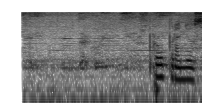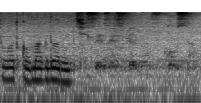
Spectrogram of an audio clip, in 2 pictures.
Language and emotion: Russian, neutral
